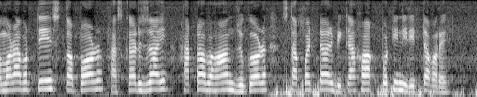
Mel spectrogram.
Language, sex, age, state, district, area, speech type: Assamese, female, 30-45, Assam, Nalbari, rural, read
